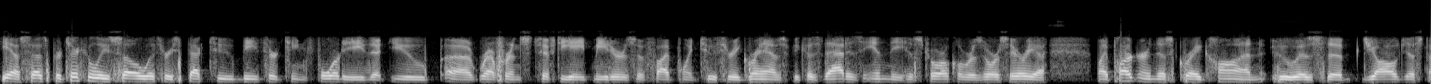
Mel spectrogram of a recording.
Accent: American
